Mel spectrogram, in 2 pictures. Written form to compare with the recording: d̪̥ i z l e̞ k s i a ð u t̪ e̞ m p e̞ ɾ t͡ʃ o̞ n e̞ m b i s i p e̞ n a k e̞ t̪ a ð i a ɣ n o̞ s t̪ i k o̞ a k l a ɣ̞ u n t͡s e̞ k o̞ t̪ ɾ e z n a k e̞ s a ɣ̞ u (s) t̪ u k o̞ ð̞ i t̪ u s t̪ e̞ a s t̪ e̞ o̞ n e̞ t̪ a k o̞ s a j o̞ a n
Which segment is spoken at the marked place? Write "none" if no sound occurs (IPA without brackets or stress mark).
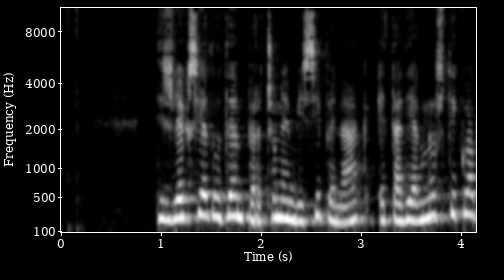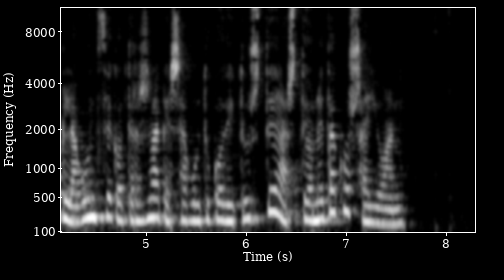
none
